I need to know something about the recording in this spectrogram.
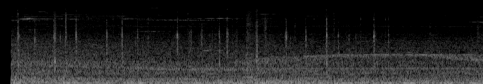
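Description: Fingers tap quickly on a laptop keyboard.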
